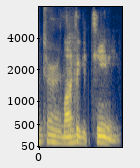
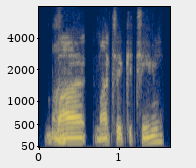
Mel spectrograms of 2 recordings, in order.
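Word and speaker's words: Montecatini: in dude I can't remember I can't even pronounce it all right well W definitely didn't go to turn Montini that's it say that again Monte katini okay montei all right so it's not it's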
